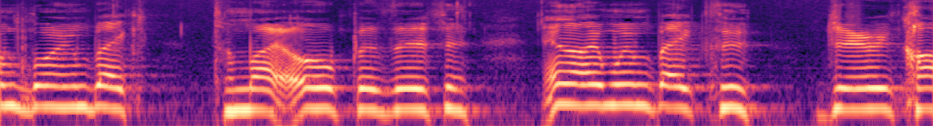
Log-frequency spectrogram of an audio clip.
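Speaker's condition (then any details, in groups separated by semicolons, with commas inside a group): Cerebral palsy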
